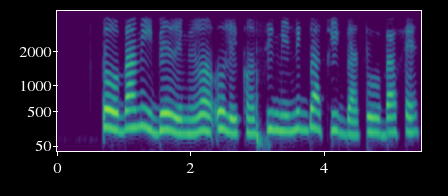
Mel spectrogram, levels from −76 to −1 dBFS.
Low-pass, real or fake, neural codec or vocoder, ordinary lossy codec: 3.6 kHz; fake; codec, 44.1 kHz, 3.4 kbps, Pupu-Codec; none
